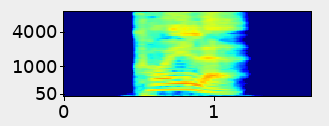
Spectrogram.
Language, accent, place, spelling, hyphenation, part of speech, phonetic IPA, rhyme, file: German, Germany, Berlin, Keule, Keu‧le, noun, [ˈkɔɪ̯lə], -ɔɪ̯lə, De-Keule.ogg
- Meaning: 1. club (weapon) 2. club (for juggling) 3. pestle 4. leg (of animal, eaten as meat) 5. bro, mate, dude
